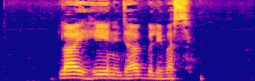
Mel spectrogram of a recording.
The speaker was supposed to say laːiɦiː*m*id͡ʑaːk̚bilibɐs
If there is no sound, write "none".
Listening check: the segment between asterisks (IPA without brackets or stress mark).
n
